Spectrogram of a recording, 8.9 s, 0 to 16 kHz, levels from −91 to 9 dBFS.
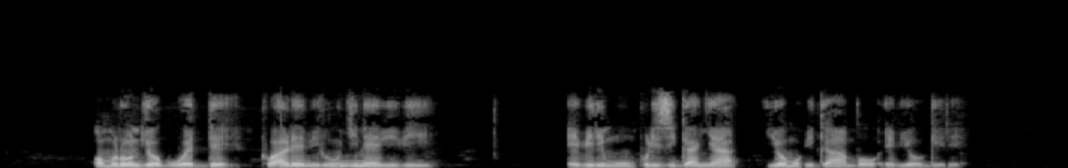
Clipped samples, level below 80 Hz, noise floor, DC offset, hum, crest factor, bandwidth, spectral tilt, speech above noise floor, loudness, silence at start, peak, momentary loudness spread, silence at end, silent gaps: under 0.1%; -56 dBFS; -85 dBFS; under 0.1%; none; 18 dB; 7.6 kHz; -5 dB/octave; 67 dB; -18 LUFS; 0.8 s; -2 dBFS; 12 LU; 0.9 s; none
